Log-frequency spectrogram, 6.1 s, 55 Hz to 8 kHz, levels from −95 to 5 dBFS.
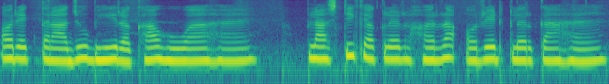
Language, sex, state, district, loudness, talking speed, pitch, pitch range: Hindi, female, Jharkhand, Palamu, -12 LUFS, 155 wpm, 235 Hz, 225-245 Hz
